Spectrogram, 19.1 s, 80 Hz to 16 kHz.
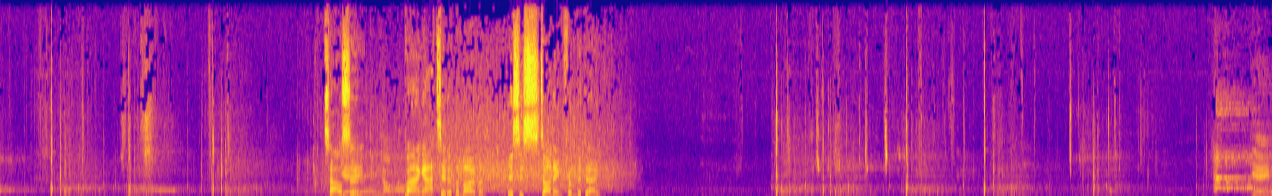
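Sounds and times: tennis racket hitting ball: 0:00.0 - 0:04.8, 0:11.6 - 0:16.8
tennis ball bouncing: 0:00.0 - 0:04.9, 0:11.6 - 0:18.2.

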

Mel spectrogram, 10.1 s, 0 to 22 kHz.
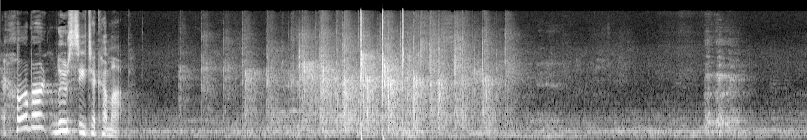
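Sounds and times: audience applause: 0:02.2 - 0:06.6.

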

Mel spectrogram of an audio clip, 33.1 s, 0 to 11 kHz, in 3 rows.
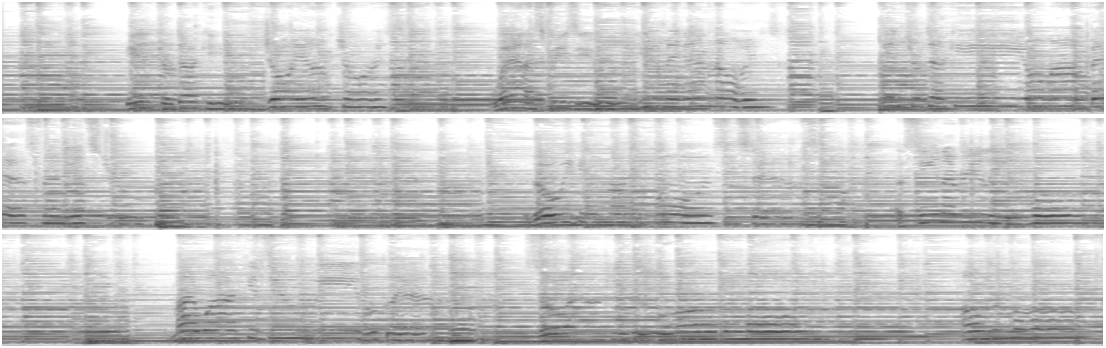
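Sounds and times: acoustic guitar strumming: 0:00.0 - 0:33.0
man singing: 0:01.2 - 0:13.0, 0:15.9 - 0:33.0.

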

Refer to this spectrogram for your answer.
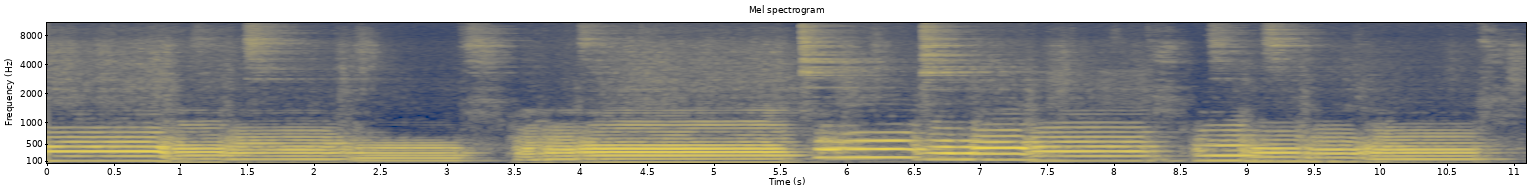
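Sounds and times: tuba playing low notes: 0:00.0 - 0:11.0.

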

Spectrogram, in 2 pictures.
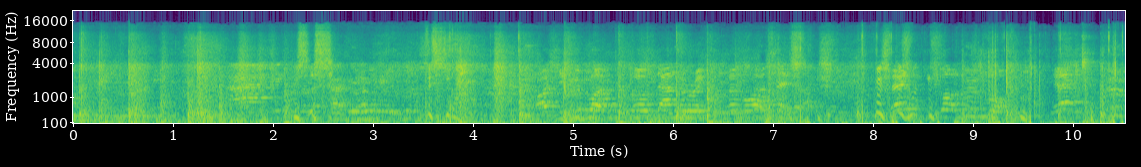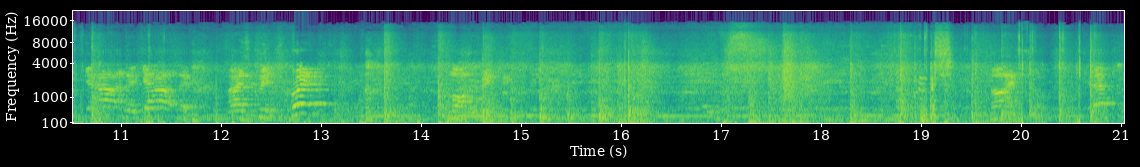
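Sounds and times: music: 0:00.0 - 0:21.0
voices: 0:00.0 - 0:21.0.

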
